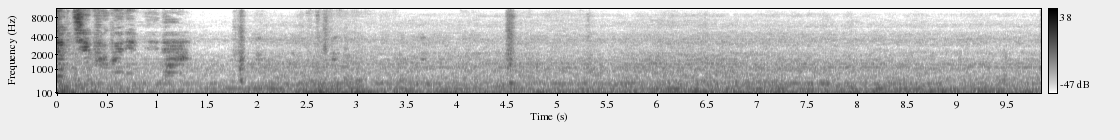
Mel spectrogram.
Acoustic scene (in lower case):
car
